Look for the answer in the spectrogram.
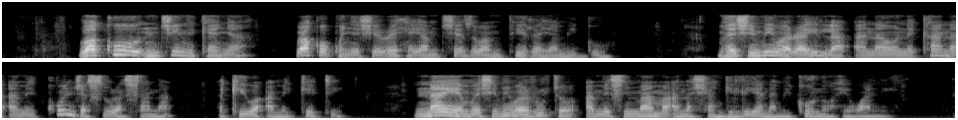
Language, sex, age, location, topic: Swahili, female, 36-49, Kisumu, government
